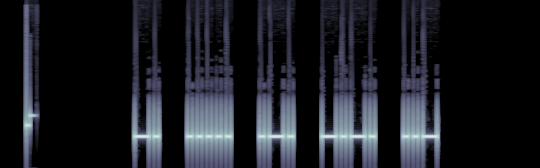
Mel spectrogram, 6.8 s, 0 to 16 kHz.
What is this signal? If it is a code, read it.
Morse code, heard as a keyed tone, about 20 wpm, spaced as for 15 wpm, 700 Hz. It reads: N5RCU
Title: 179 Lesson 29g - Slash - Call Signs 20wpm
